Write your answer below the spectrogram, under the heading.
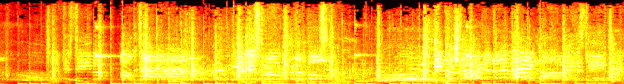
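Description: A basketball thumps against a hard floor again and again in a quick, uneven rhythm, with sharp slaps of no-look passes thrown all over a church between bounces, all set against a lively, cheering crowd.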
